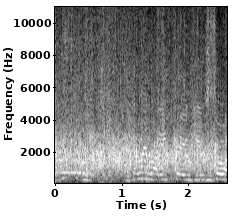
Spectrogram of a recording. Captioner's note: applause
